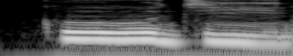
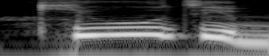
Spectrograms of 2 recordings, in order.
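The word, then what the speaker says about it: 九時: কুজি নি ওকিমাস্তা মানে 9টা। কিউজি বলে না, ইউনজিও উচ্চারণ করে না।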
